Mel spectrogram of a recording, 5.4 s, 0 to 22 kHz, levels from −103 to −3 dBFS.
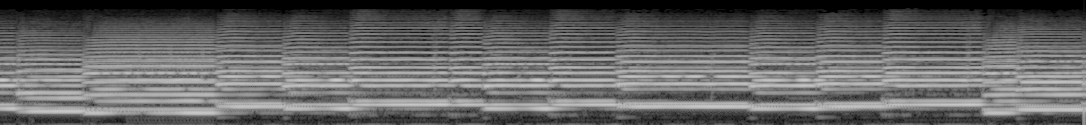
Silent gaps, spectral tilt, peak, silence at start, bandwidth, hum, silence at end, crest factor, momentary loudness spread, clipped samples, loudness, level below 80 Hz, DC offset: none; 2 dB/octave; -12 dBFS; 0 s; 16 kHz; none; 0 s; 14 dB; 1 LU; under 0.1%; -24 LUFS; -78 dBFS; under 0.1%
